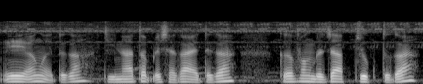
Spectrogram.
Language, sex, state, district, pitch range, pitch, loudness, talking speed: Wancho, male, Arunachal Pradesh, Longding, 120-140 Hz, 130 Hz, -19 LUFS, 225 wpm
